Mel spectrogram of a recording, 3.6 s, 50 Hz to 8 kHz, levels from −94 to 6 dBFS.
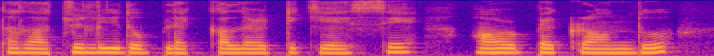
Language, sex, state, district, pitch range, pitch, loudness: Nagamese, female, Nagaland, Kohima, 170-180 Hz, 175 Hz, -16 LUFS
